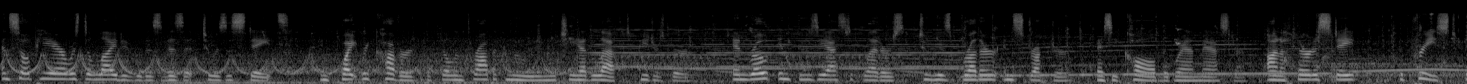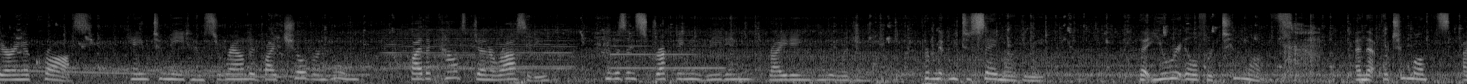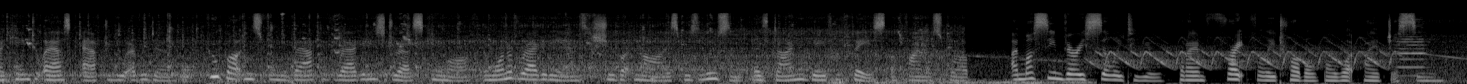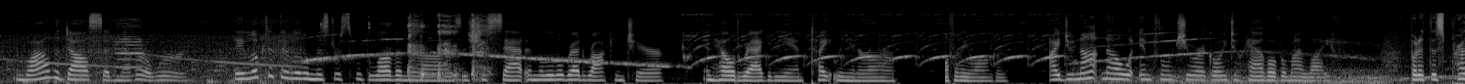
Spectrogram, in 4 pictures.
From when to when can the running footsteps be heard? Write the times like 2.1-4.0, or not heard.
not heard.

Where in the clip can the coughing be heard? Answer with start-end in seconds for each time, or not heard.
12.7-13.4, 27.3-28.0, 47.2-49.0.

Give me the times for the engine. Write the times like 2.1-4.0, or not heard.
0.0-39.0.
